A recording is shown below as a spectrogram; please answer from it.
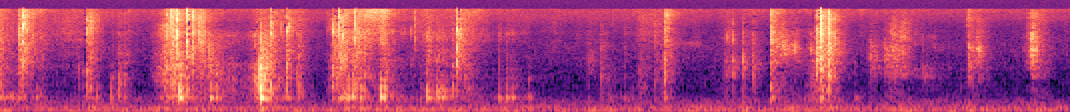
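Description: Fingertips with painted nails smooth, rub and turn the glossy printed paper pages of a large hardcover coffee-table book lying open on a table. Soft, papery rustles and brushing swishes come in quick, uneven strokes over a low, steady background hum, with two sharper crackles near the start as a page is handled.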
